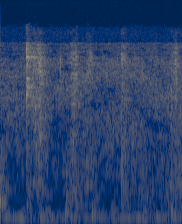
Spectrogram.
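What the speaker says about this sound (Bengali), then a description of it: "কিছুক্ষণ এইভাবে কষাতে থাকবো।" Masala with onion, ginger and garlic being stir-fried in a pan: quiet, low sizzling under repeated soft spatula scrapes and light clinks in an uneven rhythm, close but faint.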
